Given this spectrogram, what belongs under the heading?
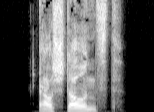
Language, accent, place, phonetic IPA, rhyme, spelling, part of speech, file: German, Germany, Berlin, [ɛɐ̯ˈʃtaʊ̯nst], -aʊ̯nst, erstaunst, verb, De-erstaunst.ogg
- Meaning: second-person singular present of erstaunen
